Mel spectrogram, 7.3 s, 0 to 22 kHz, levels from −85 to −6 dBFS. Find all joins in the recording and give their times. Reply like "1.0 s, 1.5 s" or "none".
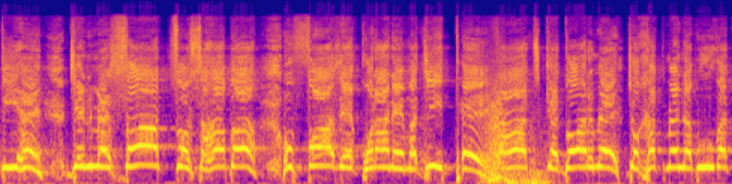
5.0 s, 6.2 s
